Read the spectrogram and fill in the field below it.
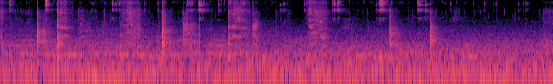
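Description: A pot of curry being stirred on the stove, with repeated metallic scrapes and clinks of a spoon against the pan at an uneven rhythm over a steady low background hiss, close and moderately loud.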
